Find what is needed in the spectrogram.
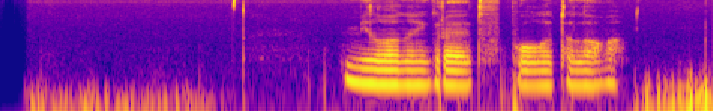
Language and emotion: Russian, neutral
